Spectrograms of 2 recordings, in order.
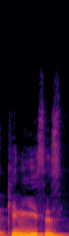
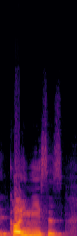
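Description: First: The first syllable has a short 'ki' vowel. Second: The first syllable has a 'kai' diphthong. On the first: The speaker calls it right. "هي بتنطق كينيسيز" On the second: The speaker calls it wrong. "مش بتتنطق كاينيسيز"

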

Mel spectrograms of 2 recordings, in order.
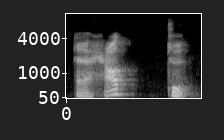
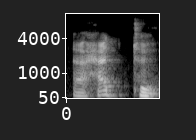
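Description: First: The merged t keeps a heavy, emphatic quality. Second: The merged t sounds light and thin. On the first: The speaker calls it right. "O istialayı, kalınlığı, gücü nakıs idgamda belli ediyoruz" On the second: The speaker calls it wrong. "Ehad tü şeklinde ince değil"

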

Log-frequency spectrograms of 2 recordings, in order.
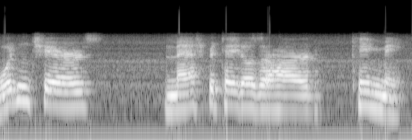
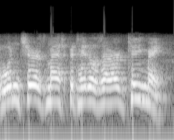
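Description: First: It is said slowly. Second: It is said very fast.

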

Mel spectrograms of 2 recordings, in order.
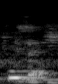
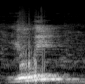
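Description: First: The name is said with a German pronunciation. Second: The name is said with an American-style pronunciation. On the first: "Uwe is how you want to pronounce it if you honor the German language" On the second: "I don't know how an American would pronounce U-W-E"

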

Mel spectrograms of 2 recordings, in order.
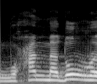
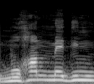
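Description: First: The word ends with the sound -ur. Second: The word ends with the sound -in. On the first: The speaker calls it right. "Orada mübteda haber ötre var" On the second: The speaker calls it wrong. "değil"

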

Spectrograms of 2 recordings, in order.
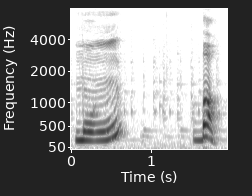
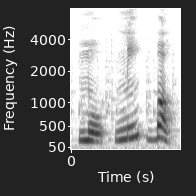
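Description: First: The middle sound is a bare nasal hum. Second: The middle sound is a full syllable ni. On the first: The speaker calls it right. "you say mo ng bo" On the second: The speaker calls it wrong. "you don't say mo ni bo"

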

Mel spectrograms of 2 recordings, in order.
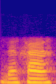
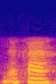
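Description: Both takes have the same delivery.

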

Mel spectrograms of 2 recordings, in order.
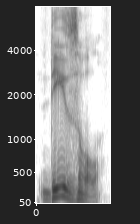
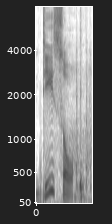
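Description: First: The middle consonant is a buzzing Z sound. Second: The middle consonant is a hissing S sound. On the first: "the S would have a Z sound. Diesel, like that" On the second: "I'm inclined to say diesel"

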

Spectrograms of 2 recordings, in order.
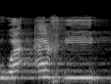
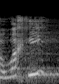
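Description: First: The glottal stop is clearly pronounced before the vowel. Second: The glottal stop is dropped and the words run together. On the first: The speaker calls it right. "ولا لازم اقول واخي؟" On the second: The speaker calls it wrong. "في حاجه اسمها واخي"

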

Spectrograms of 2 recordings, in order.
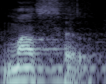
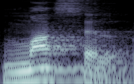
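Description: First: The c is silent. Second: The c is silent.

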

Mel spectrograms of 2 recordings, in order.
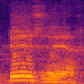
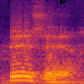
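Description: Both takes have the same delivery.

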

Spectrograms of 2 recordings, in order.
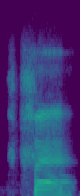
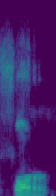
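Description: First: The vowel is thin and open. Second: The vowel is thickened and rounded. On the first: The speaker calls it right. "Pastikan fa tu tetap dengan fa" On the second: The speaker calls it wrong. "Salahlah for"

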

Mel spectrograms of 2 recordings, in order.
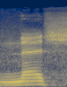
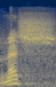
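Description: First: The vowel is given its full even length. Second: The vowel is clipped short and rushed. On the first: The speaker calls it right. "স্বাভাবিকভাবে বলবো" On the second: The speaker calls it wrong. "নাশ এভাবে না"

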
